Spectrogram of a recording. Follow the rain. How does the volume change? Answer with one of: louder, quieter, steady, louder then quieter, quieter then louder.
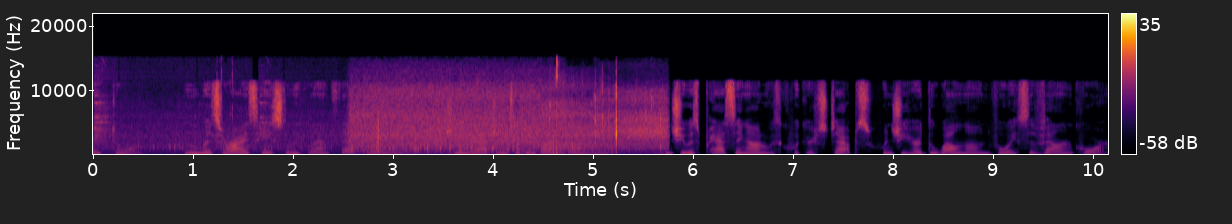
louder.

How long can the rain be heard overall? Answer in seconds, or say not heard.
6 s.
